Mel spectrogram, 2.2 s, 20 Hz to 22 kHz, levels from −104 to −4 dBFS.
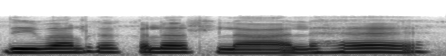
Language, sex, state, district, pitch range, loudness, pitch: Hindi, female, Jharkhand, Palamu, 220-235 Hz, -14 LUFS, 230 Hz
